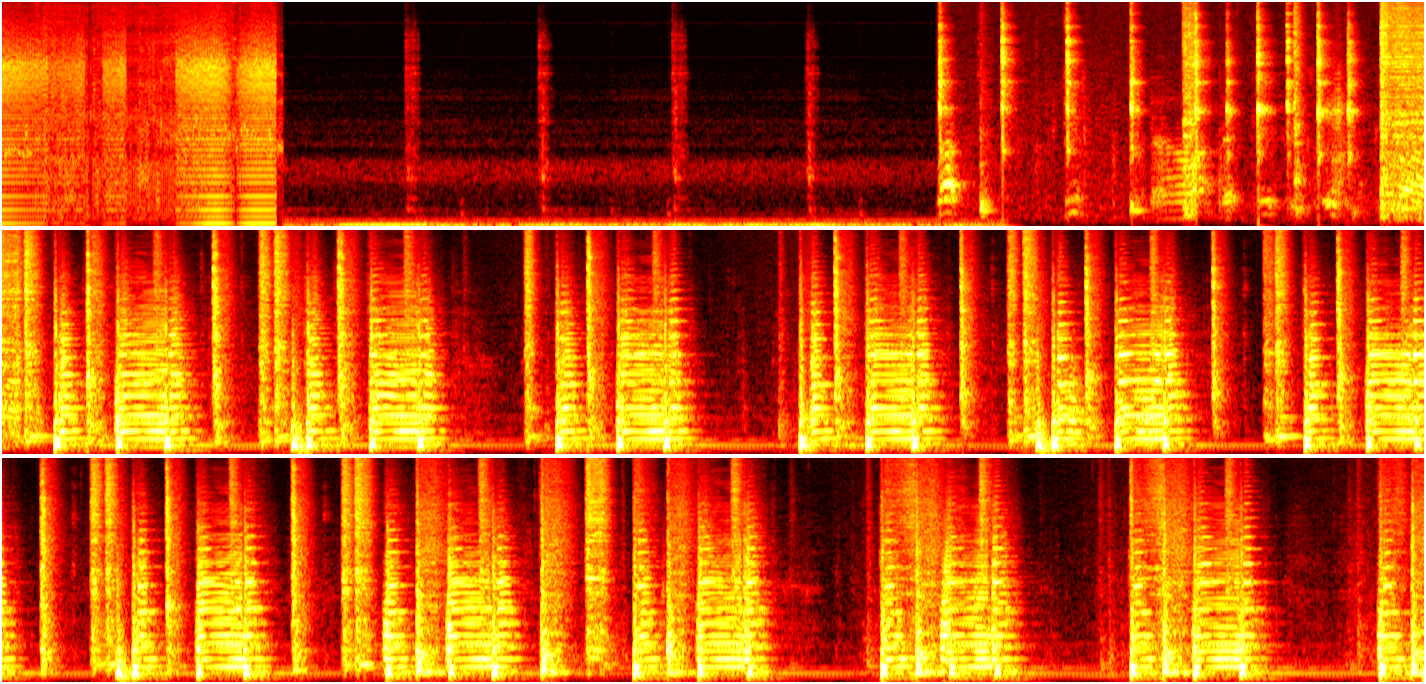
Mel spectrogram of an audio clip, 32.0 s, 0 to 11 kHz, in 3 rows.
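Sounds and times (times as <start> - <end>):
faint ticks: 4.0 - 5.3
brass band with drums: 10.3 - 27.3, 27.9 - 29.2, 29.8 - 31.0, 31.6 - 32.0.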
